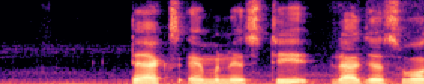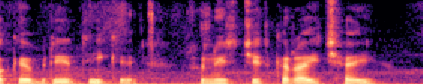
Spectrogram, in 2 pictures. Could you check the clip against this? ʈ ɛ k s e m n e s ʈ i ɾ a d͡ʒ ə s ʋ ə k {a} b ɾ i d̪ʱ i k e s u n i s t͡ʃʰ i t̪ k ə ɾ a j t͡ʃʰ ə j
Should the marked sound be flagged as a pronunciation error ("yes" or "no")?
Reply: yes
